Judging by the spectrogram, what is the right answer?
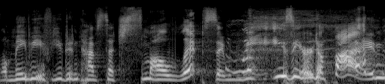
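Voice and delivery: really angry voice. Retelling replying to a man who called the speaker a terrible kisser: retelling an angry retort. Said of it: "was really angry".

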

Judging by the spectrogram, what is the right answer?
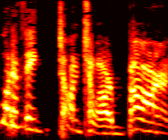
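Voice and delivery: furious, very high-pitched, loud angry yell. Narrator voicing a figure shouting from the yard by a burning barn, shouting voice. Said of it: "you hear that same voice shouting".

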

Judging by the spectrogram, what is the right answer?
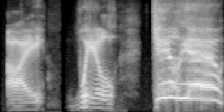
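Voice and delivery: very loud, very slow, raging furious scream. A player's character, nearly frozen, screams at a foe; furious scream. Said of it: "screaming at this guy furiously".

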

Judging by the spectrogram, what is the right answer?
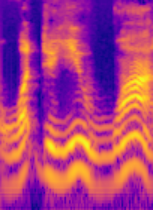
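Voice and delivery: acted shouting. Recounting how a frightened woman finally shouted out, retelling a shout. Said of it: "she shouted out".

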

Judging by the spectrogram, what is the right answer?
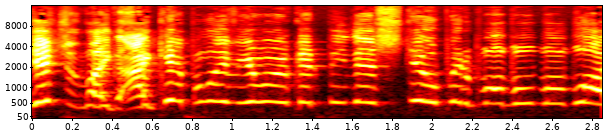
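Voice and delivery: acted, very high, shrill, exasperated, frustrated screaming rant. Retelling a frustrated character's outburst in a fight: imitating a frustrated scream. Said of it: "she's all frustrated and screaming".

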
